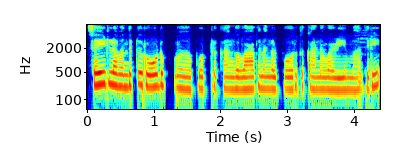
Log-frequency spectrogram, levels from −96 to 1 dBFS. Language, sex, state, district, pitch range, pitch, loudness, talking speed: Tamil, female, Tamil Nadu, Nilgiris, 190-220 Hz, 195 Hz, -18 LUFS, 110 wpm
